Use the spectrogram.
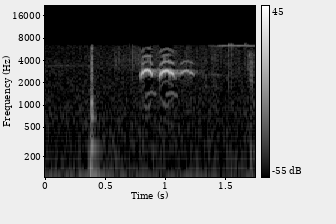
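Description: A small bird chirps twice in quick succession in the fantasy adventure game The Book of Unwritten Tales 2, giving bright, whistly tweets that follow a soft thump, then quiet.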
